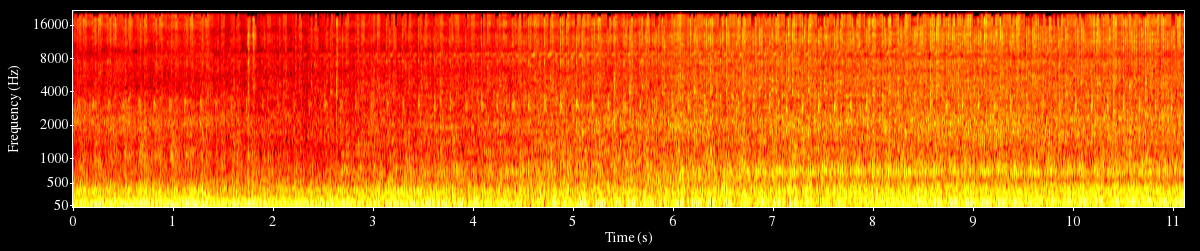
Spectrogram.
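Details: 1966 Ford Galaxie 500 LTD with a tired 360 V8 (originally a 289 car), lots of blow-by and oil burning: lumpy idle with a light quick ticking about three a second on top, pointing to a noisy lifter.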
